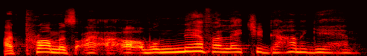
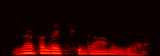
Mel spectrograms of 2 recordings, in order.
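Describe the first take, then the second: First: Higher, stumbling, earnest plea; pleading promise. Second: Very soft, falling echo of a vow; subdued, remorseful promise; hushed promise. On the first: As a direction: imitate a remorseful son swearing it to his father. Weeping son pleads with father. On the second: Promise repeated softly after weeping. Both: Retold or imitated.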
